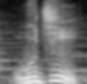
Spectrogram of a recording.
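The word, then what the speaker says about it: 氏: 이 시라는 게 우지, 일본어로는 우지라고 읽어요. 장음 발음을 표시를 하지 않고 우지라고 읽습니다.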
